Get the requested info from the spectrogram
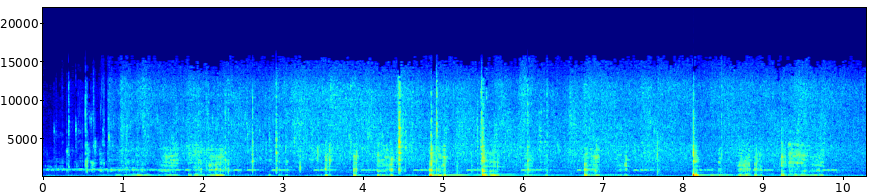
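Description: Food sizzling in a hot pan while a spatula stirs it, scraping and clacking irregularly against the metal, with the loudest knock about eight seconds in.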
